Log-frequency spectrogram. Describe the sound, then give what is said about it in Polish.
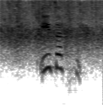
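Audience applause for musicians taking the stage at a live concert: dense, steady clapping throughout, with a short voice rising briefly over it. “Proszę, brawa.”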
